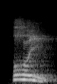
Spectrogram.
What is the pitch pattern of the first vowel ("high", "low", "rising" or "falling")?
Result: falling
